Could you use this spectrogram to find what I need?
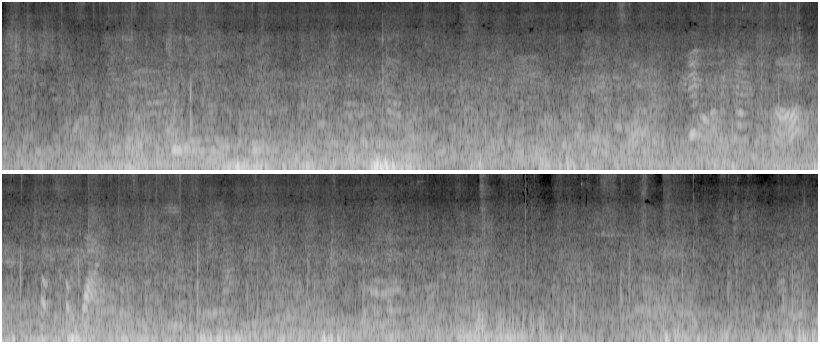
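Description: Footsteps tap on paving stones outdoors.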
